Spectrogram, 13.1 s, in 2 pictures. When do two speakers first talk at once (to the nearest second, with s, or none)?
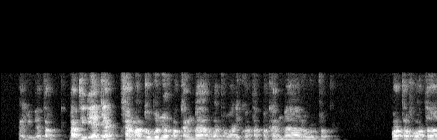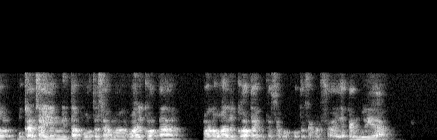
none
